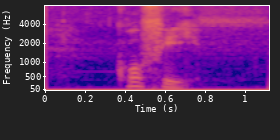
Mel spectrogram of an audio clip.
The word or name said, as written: café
